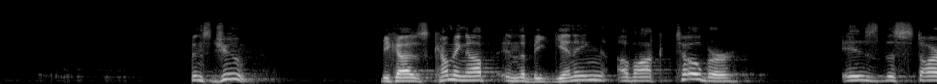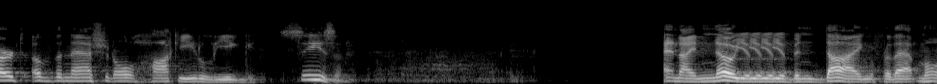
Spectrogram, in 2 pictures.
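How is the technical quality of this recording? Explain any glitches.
The recording has repeated frames, heard as two stutters. At 5.14 to 5.16 s, a 23 ms chunk, which fits one compressed frame, plays twice. At 16.86 to 17.21 s, a 116 ms block plays three extra times. This adds 0.35 s and produces a stuttering loop.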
